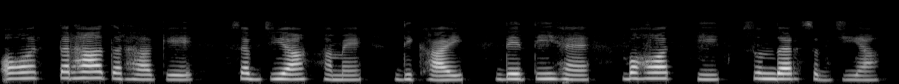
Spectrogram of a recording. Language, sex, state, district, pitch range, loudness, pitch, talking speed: Hindi, female, Chhattisgarh, Raipur, 220-260 Hz, -19 LUFS, 245 Hz, 85 wpm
